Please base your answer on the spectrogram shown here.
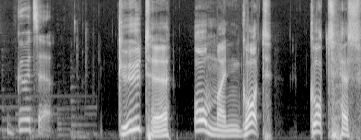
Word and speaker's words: Goethe: is a different way of spelling for the O umlaut, and the H is silent, so his full name is Johann Wolfgang von Goethe.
